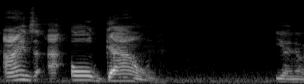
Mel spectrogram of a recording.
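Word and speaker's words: Ainz: short a literally okay he just sounds like ein's old gown yeah i know he's pronounced eins we let the joke stand yes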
